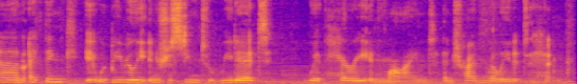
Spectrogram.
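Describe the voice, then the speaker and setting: A woman talks at a fairly quick pace and medium pitch, with ordinary pitch variation. Noticeable background noise is present. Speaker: book vlogger. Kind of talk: casual vlog talking to camera. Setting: in bed at night. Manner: fast; animated, filler-heavy with um and like.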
